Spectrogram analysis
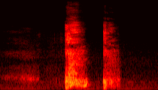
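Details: An adult sick with a cold, sore throat and a failing voice, who cannot stop coughing, gives two short, harsh, dry coughs with no wet rattle or wheeze.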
